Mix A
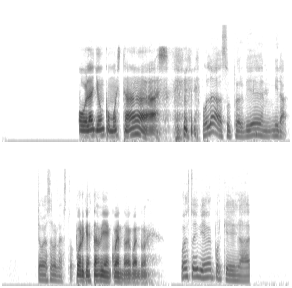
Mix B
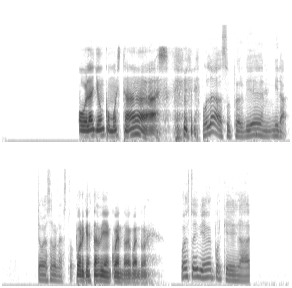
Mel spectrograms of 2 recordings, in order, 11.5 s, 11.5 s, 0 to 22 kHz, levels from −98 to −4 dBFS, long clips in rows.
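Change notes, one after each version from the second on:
none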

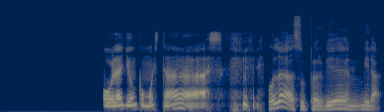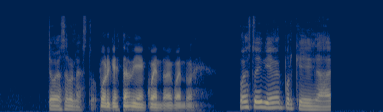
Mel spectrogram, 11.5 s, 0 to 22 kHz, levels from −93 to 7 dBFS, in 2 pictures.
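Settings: second voice +8.0 dB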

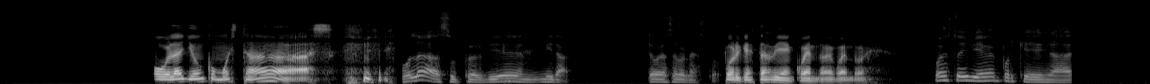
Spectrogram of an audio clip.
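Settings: first voice +10.5 dB; reverb: on, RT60 2.1 s

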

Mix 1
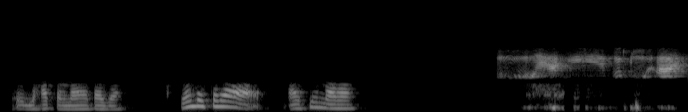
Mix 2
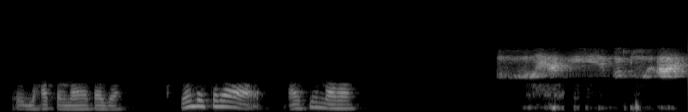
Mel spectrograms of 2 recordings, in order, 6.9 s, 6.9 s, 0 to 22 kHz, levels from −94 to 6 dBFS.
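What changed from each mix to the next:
second voice: send +6.5 dB; master: add bell 1500 Hz +6.5 dB 0.84 oct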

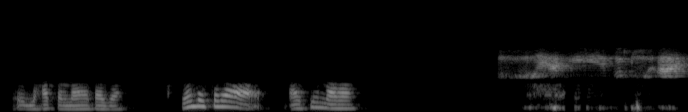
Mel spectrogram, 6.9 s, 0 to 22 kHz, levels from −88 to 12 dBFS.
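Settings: first voice +6.0 dB; master: add bell 1500 Hz -6.5 dB 0.84 oct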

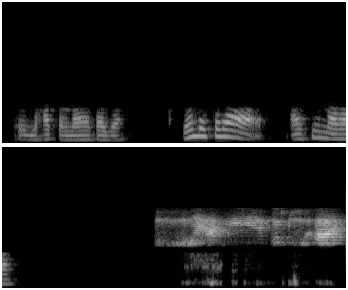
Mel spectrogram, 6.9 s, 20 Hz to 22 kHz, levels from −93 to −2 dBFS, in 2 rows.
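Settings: second voice +9.5 dB; master: add HPF 200 Hz 12 dB/oct

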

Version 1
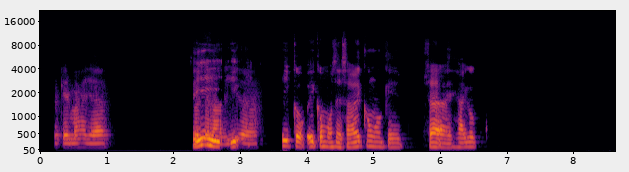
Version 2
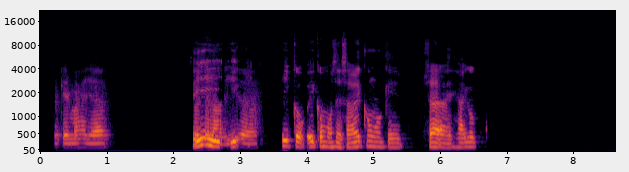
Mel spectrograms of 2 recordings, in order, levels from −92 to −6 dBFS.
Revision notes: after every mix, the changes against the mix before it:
none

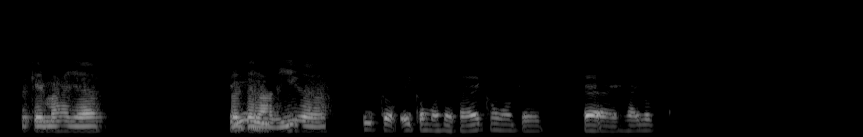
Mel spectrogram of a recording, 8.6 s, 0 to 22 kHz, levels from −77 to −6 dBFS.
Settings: second voice: add vocal tract filter e

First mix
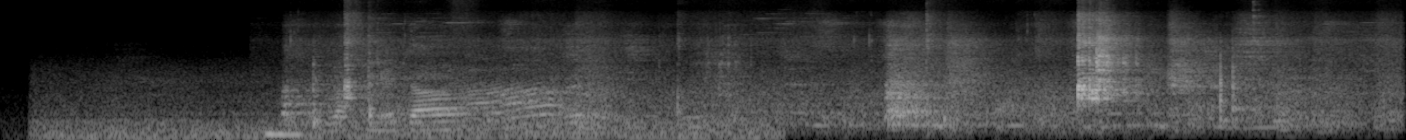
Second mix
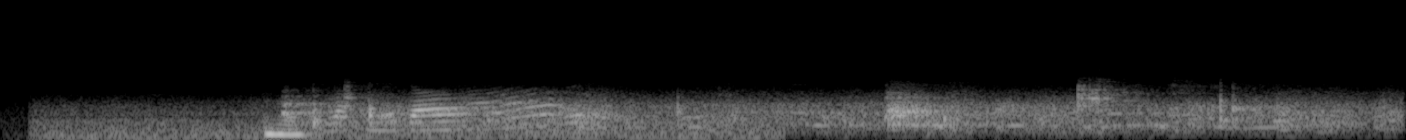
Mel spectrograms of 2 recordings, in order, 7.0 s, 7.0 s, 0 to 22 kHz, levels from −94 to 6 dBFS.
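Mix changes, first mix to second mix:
speech +10.5 dB; second sound +5.0 dB; master: add steep low-pass 940 Hz 36 dB/oct

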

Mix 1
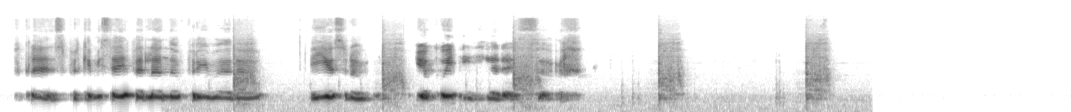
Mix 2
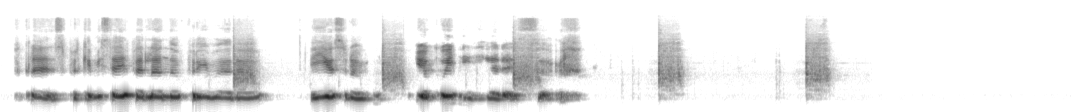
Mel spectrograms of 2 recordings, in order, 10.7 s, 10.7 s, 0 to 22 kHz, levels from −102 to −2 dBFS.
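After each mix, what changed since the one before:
background: add resonant high-pass 1600 Hz, resonance Q 1.8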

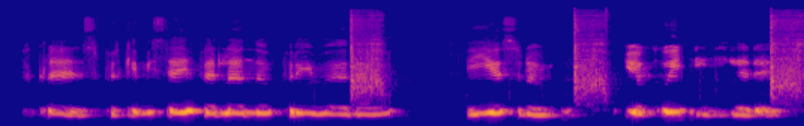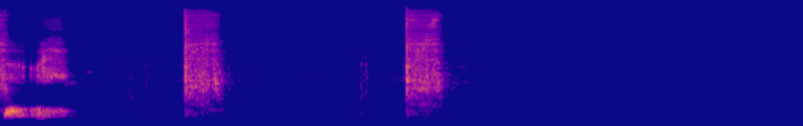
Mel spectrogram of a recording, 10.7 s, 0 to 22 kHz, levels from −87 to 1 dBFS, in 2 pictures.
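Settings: background: remove tape spacing loss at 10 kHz 28 dB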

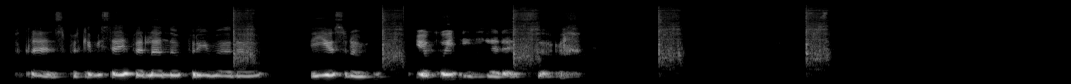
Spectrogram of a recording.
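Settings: speech +7.0 dB

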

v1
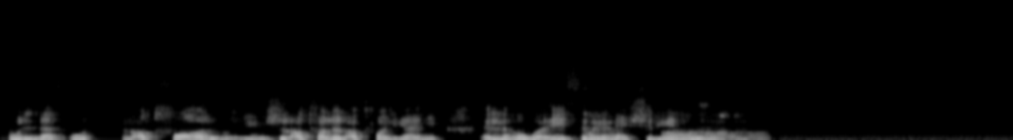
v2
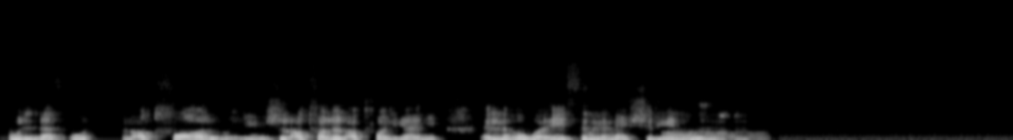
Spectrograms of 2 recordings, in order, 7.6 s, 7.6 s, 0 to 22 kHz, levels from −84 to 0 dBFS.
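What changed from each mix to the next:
first voice +5.5 dB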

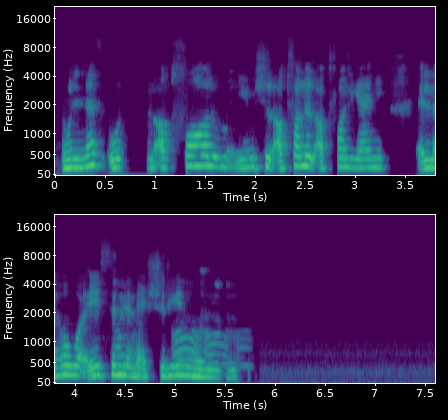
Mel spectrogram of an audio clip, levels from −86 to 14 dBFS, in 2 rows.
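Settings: master: remove fixed phaser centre 1500 Hz, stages 8

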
